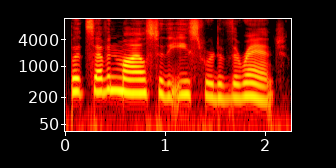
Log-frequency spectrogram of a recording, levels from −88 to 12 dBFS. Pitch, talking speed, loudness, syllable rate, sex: 230 Hz, 240 wpm, -18 LUFS, 6.1 syllables/s, female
